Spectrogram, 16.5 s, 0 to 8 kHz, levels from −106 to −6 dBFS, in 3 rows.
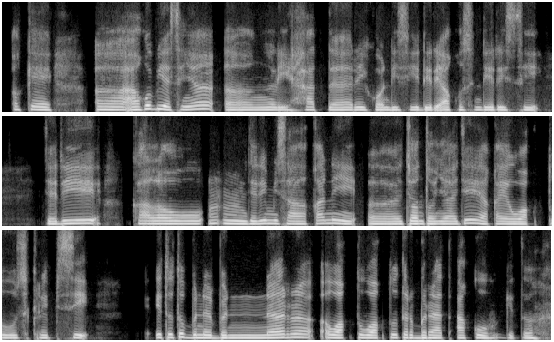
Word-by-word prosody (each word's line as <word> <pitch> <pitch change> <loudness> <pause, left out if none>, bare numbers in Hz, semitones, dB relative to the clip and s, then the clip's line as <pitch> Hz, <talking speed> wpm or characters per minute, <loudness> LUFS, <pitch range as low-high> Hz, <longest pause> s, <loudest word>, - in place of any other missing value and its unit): Oke. 210 -3 -1 0.4
Eee, 210 -1 +2
aku 250 +5 +3
biasanya, 230 +2 +2
eee, 185 -1 -1
ngelihat 185 0 -2
dari 185 0 0
kondisi 180 0 -2
diri 175 0 +1
aku - - -2
sendiri 185 0 -2
sih. 175 +1 -4 0.6
Jadi, 225 +5 +3 0.4
kalau 205 0 +3
mhm, 220 -3 +2
jadi 200 +3 +2
misalkan 215 +2 -1
nih, 200 -4 +1
eee, 185 0 0
contohnya 190 -2 +2
aja 210 +6 -1
ya 225 -5 +1
kayak 185 0 -2
waktu 175 +3 -3
skripsi. 190 +1 -3 0.7
Itu 220 0 0
tuh 250 - +3
benar-benar 195 +3 +2
waktu-waktu 195 -1 0
terberat 190 -2 +1
aku, 185 -1 -1
gitu. 170 -1 -4
195 Hz, 115 wpm, -24 LUFS, 185-210 Hz, 0.7 s, aku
